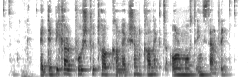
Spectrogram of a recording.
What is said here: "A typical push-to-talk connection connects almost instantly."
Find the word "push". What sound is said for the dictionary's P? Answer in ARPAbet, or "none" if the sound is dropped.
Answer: P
